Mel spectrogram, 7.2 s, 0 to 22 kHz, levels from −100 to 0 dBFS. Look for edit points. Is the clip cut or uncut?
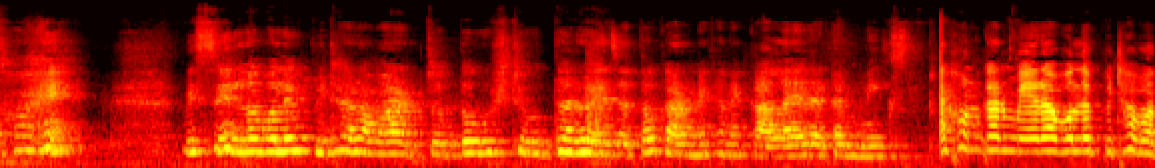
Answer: cut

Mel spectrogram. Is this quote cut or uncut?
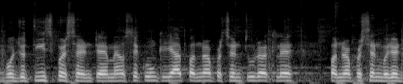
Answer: uncut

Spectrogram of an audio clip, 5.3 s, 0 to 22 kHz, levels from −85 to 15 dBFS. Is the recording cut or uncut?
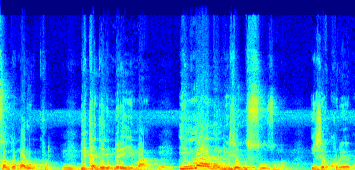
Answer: uncut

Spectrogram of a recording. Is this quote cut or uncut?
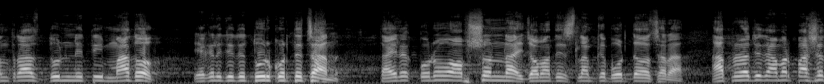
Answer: cut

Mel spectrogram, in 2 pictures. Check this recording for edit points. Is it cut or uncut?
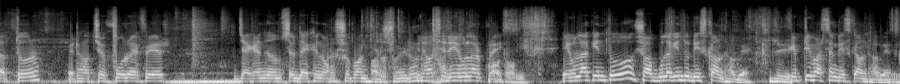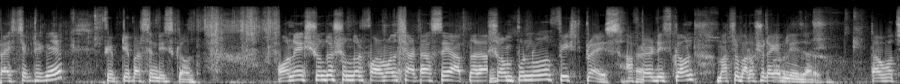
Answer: cut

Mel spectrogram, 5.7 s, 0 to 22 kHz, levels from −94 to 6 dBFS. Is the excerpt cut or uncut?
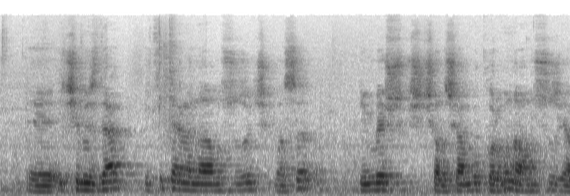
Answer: uncut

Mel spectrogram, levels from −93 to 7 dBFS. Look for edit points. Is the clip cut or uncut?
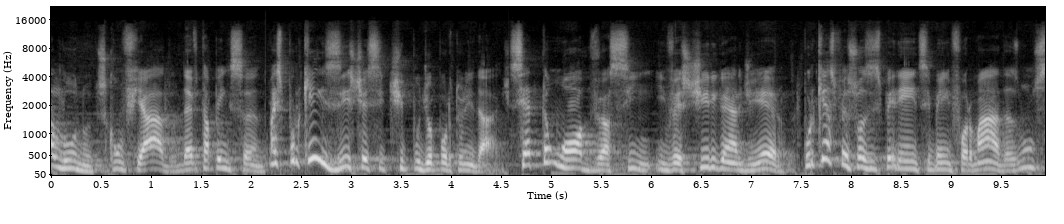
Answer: cut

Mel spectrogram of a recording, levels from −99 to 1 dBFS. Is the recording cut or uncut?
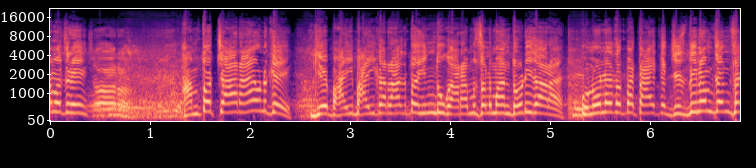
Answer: cut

